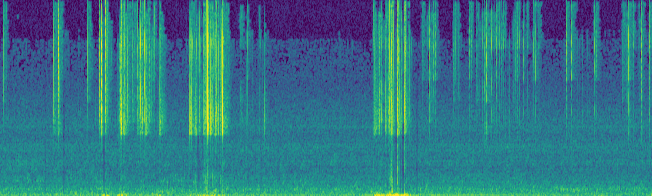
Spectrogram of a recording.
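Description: Rattling and knocking inside a moving car's cabin over a steady low hum, with the loudest clatter about six seconds in.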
